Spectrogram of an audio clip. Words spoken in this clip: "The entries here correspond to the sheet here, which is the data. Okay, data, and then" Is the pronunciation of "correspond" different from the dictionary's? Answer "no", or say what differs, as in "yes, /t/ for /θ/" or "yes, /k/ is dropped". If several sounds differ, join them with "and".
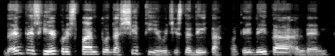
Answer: no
